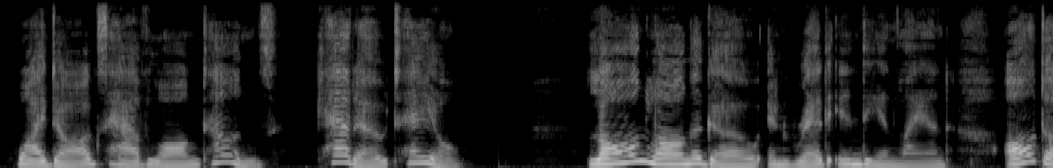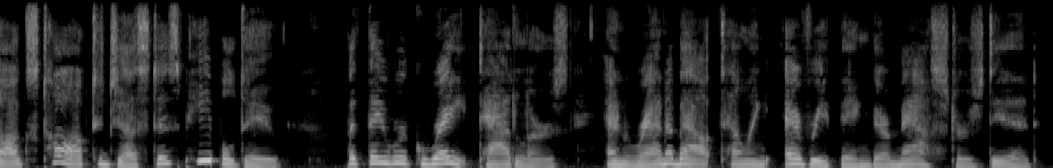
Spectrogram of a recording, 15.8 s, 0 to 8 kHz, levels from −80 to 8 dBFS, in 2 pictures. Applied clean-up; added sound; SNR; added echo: none; none; none; none.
